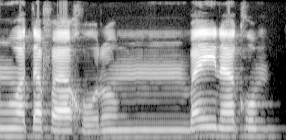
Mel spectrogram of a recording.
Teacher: اقلاب مین چین، letter سے change ہو جاتا ہے، اگرچہ نون تنوین پہ اینڈ پہ نون ساکن کا ساؤنڈ ہوتا ہے، بٹ یہاں پہ میم لکھا ہوا تو میم ہی پڑھا جائے گا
